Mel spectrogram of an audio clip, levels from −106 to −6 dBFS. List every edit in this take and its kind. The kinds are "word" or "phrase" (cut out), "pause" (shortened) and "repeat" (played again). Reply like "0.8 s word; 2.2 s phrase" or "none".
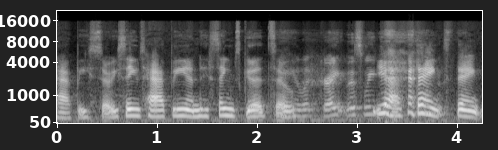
none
